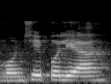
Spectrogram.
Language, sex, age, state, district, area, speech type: Sindhi, female, 60+, Uttar Pradesh, Lucknow, rural, spontaneous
